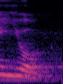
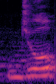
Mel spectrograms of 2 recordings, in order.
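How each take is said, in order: First: The word begins with a Y sound. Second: The word begins with a J sound. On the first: The speaker calls it right. "इसको बोलेंगे योब" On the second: The speaker calls it wrong. "जोब नहीं"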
